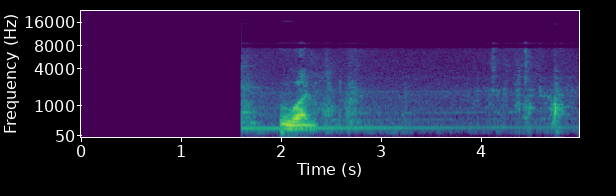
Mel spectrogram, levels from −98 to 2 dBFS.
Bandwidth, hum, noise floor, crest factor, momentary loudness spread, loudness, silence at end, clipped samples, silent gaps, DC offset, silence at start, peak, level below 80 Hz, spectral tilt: 7.6 kHz; none; -55 dBFS; 24 dB; 27 LU; -20 LUFS; 0.15 s; under 0.1%; none; under 0.1%; 1.6 s; -2 dBFS; -74 dBFS; -7.5 dB/octave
